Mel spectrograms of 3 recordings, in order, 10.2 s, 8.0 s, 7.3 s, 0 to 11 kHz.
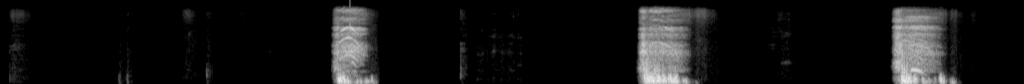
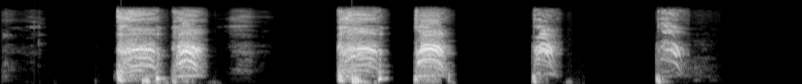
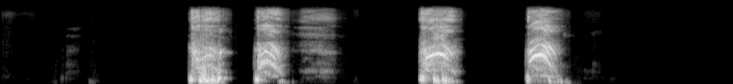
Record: {"exhalation_length": "10.2 s", "exhalation_amplitude": 28055, "exhalation_signal_mean_std_ratio": 0.26, "three_cough_length": "8.0 s", "three_cough_amplitude": 32768, "three_cough_signal_mean_std_ratio": 0.41, "cough_length": "7.3 s", "cough_amplitude": 31704, "cough_signal_mean_std_ratio": 0.36, "survey_phase": "beta (2021-08-13 to 2022-03-07)", "age": "18-44", "gender": "Male", "wearing_mask": "No", "symptom_cough_any": true, "symptom_runny_or_blocked_nose": true, "symptom_headache": true, "symptom_change_to_sense_of_smell_or_taste": true, "symptom_loss_of_taste": true, "symptom_onset": "3 days", "smoker_status": "Current smoker (e-cigarettes or vapes only)", "respiratory_condition_asthma": false, "respiratory_condition_other": false, "recruitment_source": "Test and Trace", "submission_delay": "1 day", "covid_test_result": "Positive", "covid_test_method": "RT-qPCR", "covid_ct_value": 13.2, "covid_ct_gene": "ORF1ab gene", "covid_ct_mean": 13.6, "covid_viral_load": "34000000 copies/ml", "covid_viral_load_category": "High viral load (>1M copies/ml)"}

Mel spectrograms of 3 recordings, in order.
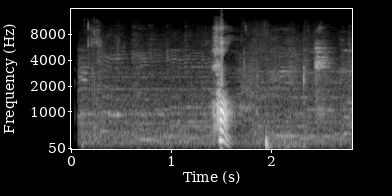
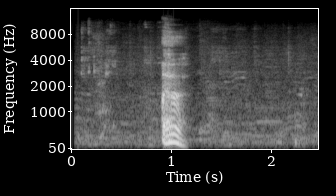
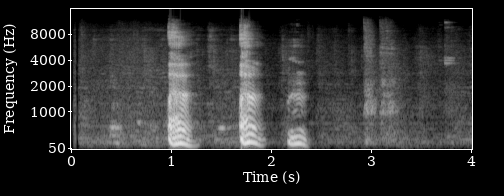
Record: {"exhalation_length": "2.8 s", "exhalation_amplitude": 32767, "exhalation_signal_mean_std_ratio": 0.23, "cough_length": "2.5 s", "cough_amplitude": 30605, "cough_signal_mean_std_ratio": 0.3, "three_cough_length": "4.0 s", "three_cough_amplitude": 32767, "three_cough_signal_mean_std_ratio": 0.32, "survey_phase": "beta (2021-08-13 to 2022-03-07)", "age": "18-44", "gender": "Male", "wearing_mask": "Yes", "symptom_none": true, "smoker_status": "Current smoker (1 to 10 cigarettes per day)", "respiratory_condition_asthma": false, "respiratory_condition_other": false, "recruitment_source": "REACT", "submission_delay": "1 day", "covid_test_result": "Negative", "covid_test_method": "RT-qPCR"}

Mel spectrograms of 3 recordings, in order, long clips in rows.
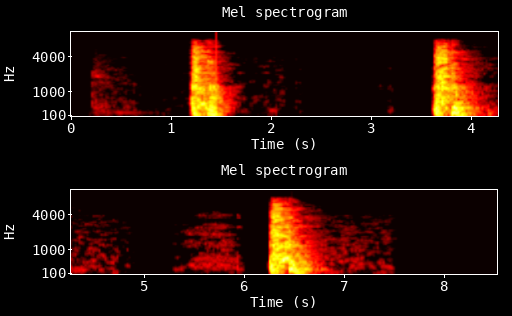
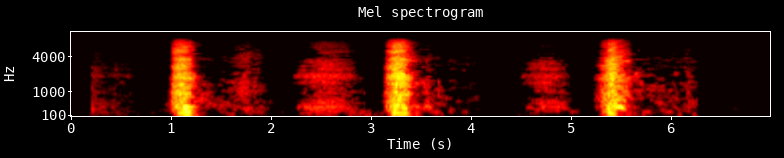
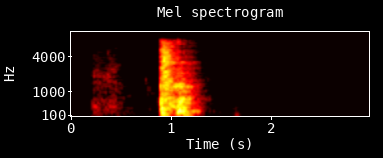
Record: {"three_cough_length": "8.5 s", "three_cough_amplitude": 32768, "three_cough_signal_mean_std_ratio": 0.26, "exhalation_length": "7.0 s", "exhalation_amplitude": 22970, "exhalation_signal_mean_std_ratio": 0.24, "cough_length": "3.0 s", "cough_amplitude": 28132, "cough_signal_mean_std_ratio": 0.23, "survey_phase": "beta (2021-08-13 to 2022-03-07)", "age": "65+", "gender": "Male", "wearing_mask": "No", "symptom_none": true, "smoker_status": "Never smoked", "respiratory_condition_asthma": false, "respiratory_condition_other": false, "recruitment_source": "REACT", "submission_delay": "1 day", "covid_test_result": "Negative", "covid_test_method": "RT-qPCR"}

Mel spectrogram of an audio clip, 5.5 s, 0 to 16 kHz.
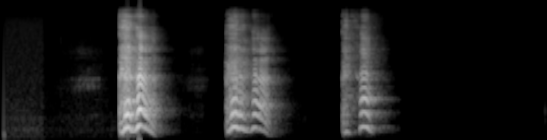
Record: {"three_cough_length": "5.5 s", "three_cough_amplitude": 29203, "three_cough_signal_mean_std_ratio": 0.26, "survey_phase": "beta (2021-08-13 to 2022-03-07)", "age": "45-64", "gender": "Female", "wearing_mask": "No", "symptom_none": true, "smoker_status": "Ex-smoker", "respiratory_condition_asthma": false, "respiratory_condition_other": false, "recruitment_source": "REACT", "submission_delay": "1 day", "covid_test_result": "Negative", "covid_test_method": "RT-qPCR", "influenza_a_test_result": "Negative", "influenza_b_test_result": "Negative"}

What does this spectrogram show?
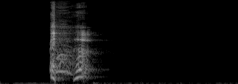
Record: {"cough_length": "2.4 s", "cough_amplitude": 11627, "cough_signal_mean_std_ratio": 0.28, "survey_phase": "alpha (2021-03-01 to 2021-08-12)", "age": "45-64", "gender": "Female", "wearing_mask": "No", "symptom_none": true, "smoker_status": "Never smoked", "respiratory_condition_asthma": false, "respiratory_condition_other": false, "recruitment_source": "REACT", "submission_delay": "2 days", "covid_test_result": "Negative", "covid_test_method": "RT-qPCR"}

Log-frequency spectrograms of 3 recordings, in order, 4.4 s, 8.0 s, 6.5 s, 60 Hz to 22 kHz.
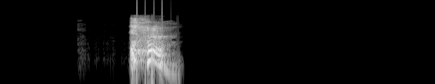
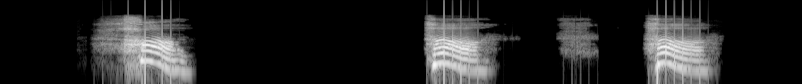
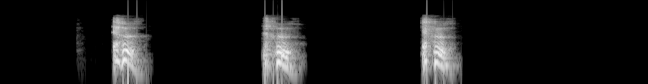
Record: {"cough_length": "4.4 s", "cough_amplitude": 30077, "cough_signal_mean_std_ratio": 0.21, "exhalation_length": "8.0 s", "exhalation_amplitude": 28952, "exhalation_signal_mean_std_ratio": 0.34, "three_cough_length": "6.5 s", "three_cough_amplitude": 32767, "three_cough_signal_mean_std_ratio": 0.25, "survey_phase": "beta (2021-08-13 to 2022-03-07)", "age": "65+", "gender": "Female", "wearing_mask": "No", "symptom_none": true, "smoker_status": "Ex-smoker", "respiratory_condition_asthma": false, "respiratory_condition_other": false, "recruitment_source": "REACT", "submission_delay": "1 day", "covid_test_result": "Negative", "covid_test_method": "RT-qPCR"}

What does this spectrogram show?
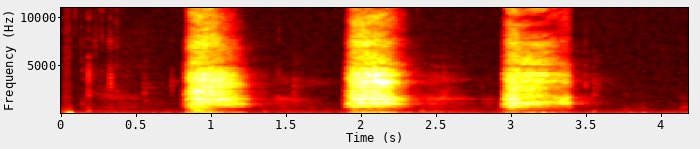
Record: {"exhalation_length": "4.2 s", "exhalation_amplitude": 1700, "exhalation_signal_mean_std_ratio": 0.45, "survey_phase": "beta (2021-08-13 to 2022-03-07)", "age": "45-64", "gender": "Female", "wearing_mask": "No", "symptom_runny_or_blocked_nose": true, "symptom_onset": "5 days", "smoker_status": "Never smoked", "respiratory_condition_asthma": false, "respiratory_condition_other": false, "recruitment_source": "REACT", "submission_delay": "3 days", "covid_test_result": "Negative", "covid_test_method": "RT-qPCR", "influenza_a_test_result": "Negative", "influenza_b_test_result": "Negative"}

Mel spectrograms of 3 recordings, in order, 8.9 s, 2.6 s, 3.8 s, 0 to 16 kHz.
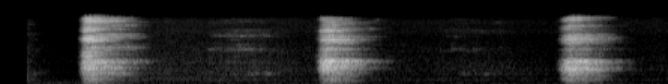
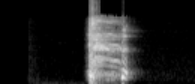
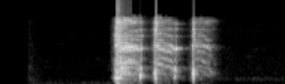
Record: {"exhalation_length": "8.9 s", "exhalation_amplitude": 31718, "exhalation_signal_mean_std_ratio": 0.31, "cough_length": "2.6 s", "cough_amplitude": 32768, "cough_signal_mean_std_ratio": 0.35, "three_cough_length": "3.8 s", "three_cough_amplitude": 32768, "three_cough_signal_mean_std_ratio": 0.35, "survey_phase": "beta (2021-08-13 to 2022-03-07)", "age": "18-44", "gender": "Female", "wearing_mask": "No", "symptom_runny_or_blocked_nose": true, "symptom_sore_throat": true, "symptom_onset": "12 days", "smoker_status": "Never smoked", "respiratory_condition_asthma": false, "respiratory_condition_other": false, "recruitment_source": "REACT", "submission_delay": "0 days", "covid_test_result": "Negative", "covid_test_method": "RT-qPCR", "influenza_a_test_result": "Negative", "influenza_b_test_result": "Negative"}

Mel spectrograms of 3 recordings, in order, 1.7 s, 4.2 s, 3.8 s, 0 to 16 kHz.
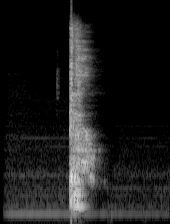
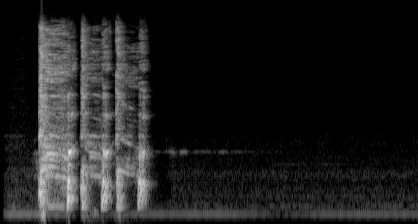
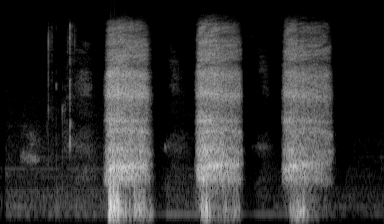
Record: {"cough_length": "1.7 s", "cough_amplitude": 32768, "cough_signal_mean_std_ratio": 0.28, "three_cough_length": "4.2 s", "three_cough_amplitude": 31073, "three_cough_signal_mean_std_ratio": 0.32, "exhalation_length": "3.8 s", "exhalation_amplitude": 32768, "exhalation_signal_mean_std_ratio": 0.44, "survey_phase": "beta (2021-08-13 to 2022-03-07)", "age": "18-44", "gender": "Male", "wearing_mask": "Yes", "symptom_none": true, "smoker_status": "Never smoked", "respiratory_condition_asthma": false, "respiratory_condition_other": false, "recruitment_source": "REACT", "submission_delay": "0 days", "covid_test_result": "Negative", "covid_test_method": "RT-qPCR", "influenza_a_test_result": "Negative", "influenza_b_test_result": "Negative"}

